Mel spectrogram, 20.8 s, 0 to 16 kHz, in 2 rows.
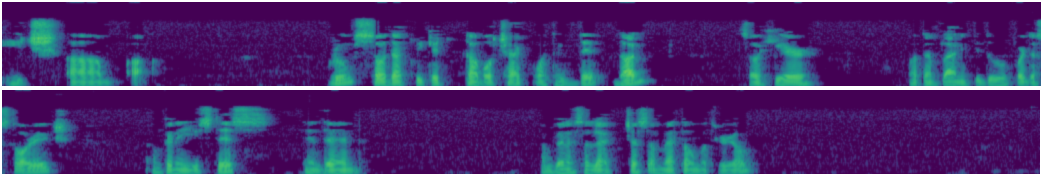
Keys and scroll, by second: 0.0-1.8 typing, 2.5 F1, 3.3 s, 3.6 d, 4.8-7.7 typing.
